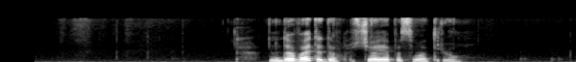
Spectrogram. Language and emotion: Russian, neutral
